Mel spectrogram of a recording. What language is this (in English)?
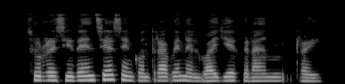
Spanish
